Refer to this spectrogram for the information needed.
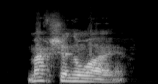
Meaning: black market
- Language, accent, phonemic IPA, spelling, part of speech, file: French, Canada, /maʁ.ʃe nwaʁ/, marché noir, noun, LL-Q150 (fra)-marché noir.wav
